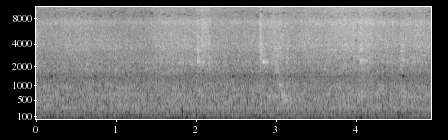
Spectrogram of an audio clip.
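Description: Stir-fry sizzling with a steady hiss in a wok, with starch water just added, and a spatula scraping the wok three times.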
